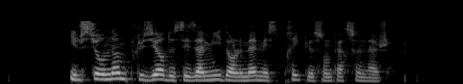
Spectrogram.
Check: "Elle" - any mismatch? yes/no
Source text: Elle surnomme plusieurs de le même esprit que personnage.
yes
